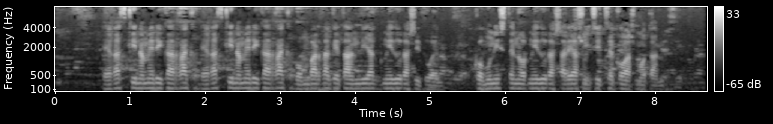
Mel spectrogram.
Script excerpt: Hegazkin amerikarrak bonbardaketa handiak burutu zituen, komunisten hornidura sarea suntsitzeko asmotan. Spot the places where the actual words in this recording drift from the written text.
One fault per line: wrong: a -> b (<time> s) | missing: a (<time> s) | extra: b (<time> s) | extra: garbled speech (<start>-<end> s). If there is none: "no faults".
extra: hegazkin amerikarrak (2.0 s)
wrong: burutu -> hornidura (4.4 s)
